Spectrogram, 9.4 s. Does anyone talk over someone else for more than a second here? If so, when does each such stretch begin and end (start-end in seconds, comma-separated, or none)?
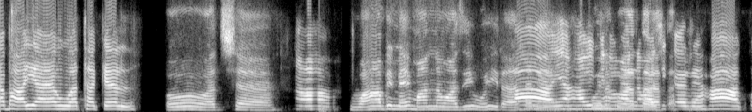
none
